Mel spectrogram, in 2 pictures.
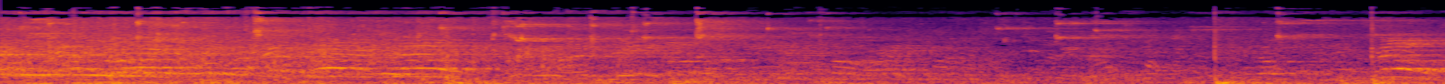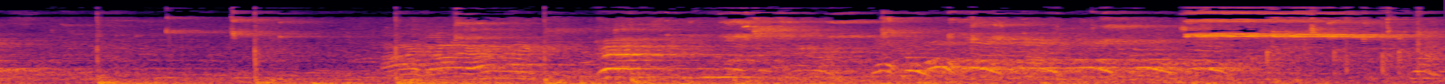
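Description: Basketball game in a school gym: players and spectators shouting and calling out while a basketball bounces on the hardwood floor, all with the echo of the hall. A short, steady, high whistle sounds near the end.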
